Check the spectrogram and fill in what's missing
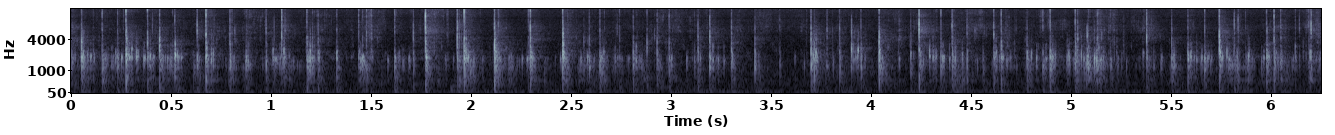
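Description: Long nails tap and scratch quickly across a thin sheet of small raised plastic dome dot stickers held upright in both hands. The result is a rapid, dense run of crisp, clicky taps with a bright plastic edge and very short decay, mixed with faint scratchy rasps between the hits.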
